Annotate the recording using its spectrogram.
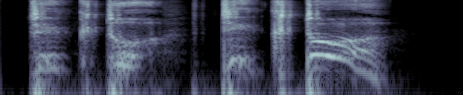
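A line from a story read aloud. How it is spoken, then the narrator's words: Hoarse wheeze. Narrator (Russian): Я только и смог просипеть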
